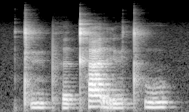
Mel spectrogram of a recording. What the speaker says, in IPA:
tʼ ʉ˨ pʰ ə˨ kʰ a˦ r ʉ˨ tʰ u˦

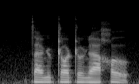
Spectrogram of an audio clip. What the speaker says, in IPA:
t̪ a ɳ y ʈ ɔ ʈ o ɳ a χ o

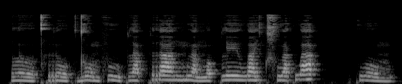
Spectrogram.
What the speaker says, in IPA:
l ɤː˨˩ kʰ r oː˨˩ k̚ d oː˨˩ m f uː˨˩ p l a˨˩ k̚ p r aː˧ n m ɯ˨˩ a̯ ŋ ɔ˨˩ ʔ p l eː˧ w a˧ j t͡ɕʰ u˧ a̯ k w a˥˩ k̚ | k w o˨˩ m

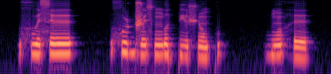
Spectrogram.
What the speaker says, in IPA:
xʷ e˧ s ɘː˦ | x u˧ ɖ͡ʐ ø˨ s ŋʷ i˨ pʲ o˨ ʃ õ˨ kʷ | b õ˧ h ɘ˨

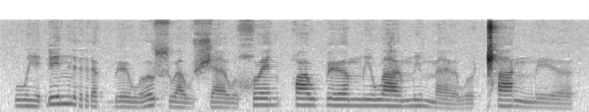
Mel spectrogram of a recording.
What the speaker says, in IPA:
w i˨˩ ɗ i˦ n r ə˨˩ ɡ͡b ø˨˩ w ʊ˦ ə̯ sʷ a˨˩ w ʃ æ˨˩ w χʷ e˦ n qʷ ɪ˦ w ɓ ø˦ ə̯ m i˦ w a˦ ə̯ m i˦ m æ˨˩ ə̯ w ʊ˨˩ ǁ a˦ ŋ͡m ɪ˨˩ ə̯

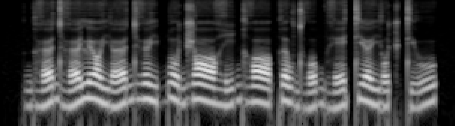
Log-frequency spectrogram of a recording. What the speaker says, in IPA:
ɡʱ œ˩˥ dʱ œ˩˥ lʲ ɔ˦˨ j œ˩˥ dʱ ø˦˨ j ɓ o˦˨ d͡ʒ ɔː˦˨ ɦ i˩˥ ɡʱ ɔː˦˨ k ə˦˨ w dʱ o˩˥ bʱ e˩˥ tʲ œ˦˨ j o˩˥ t͡ʃ tʲ u˩˥

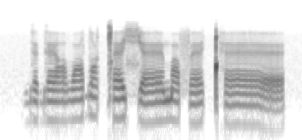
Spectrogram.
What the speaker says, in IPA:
ɡ æ ɡ æː ðˤ u dˤ ɑ ǀ æ ɕ æː m ɑ f æ ǃʰ æː

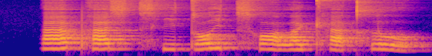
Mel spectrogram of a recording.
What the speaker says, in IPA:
a pʰ a s t͡sʰ i d ɔ i̯ t͡sʰ ɔ lˠ i ʈʰ a kʰ l o

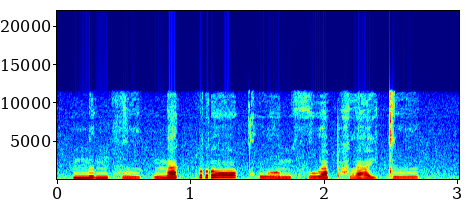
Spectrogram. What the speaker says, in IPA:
n ɯ˧ ŋ f ɯː˨˩ k̚ n a˦˥ k̚ p r ɔː˥˩ kʰ w o˧ n f u˦˥ a̯ pʰ l a˨˩ j t ɯː˦˥ k̚

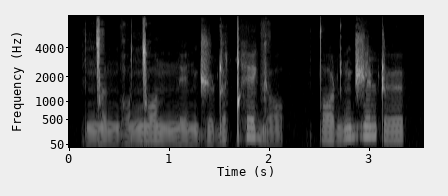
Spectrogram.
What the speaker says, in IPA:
ŋ͡ǀ ə˩ ŋ ɡ ɔ˩ ŋ͡ǀ ɔ˧ nː e˩ n d͡ʒ ʏ˩ ɖ ə˥ ǃʰ e˥ ɡʲ ɔ˩ | t̪ ɔ˧ ɖ n d͡ʒ i˥ ɳ ʈ ʏ˧

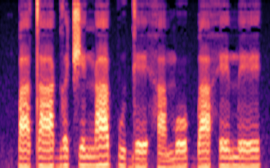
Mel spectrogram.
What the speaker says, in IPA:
k͡p a˧ t aː˦ ɡ ə˦ t͡ʃ e˧ ŋ aː˦ kʷ ɨ˨ ɡ eː˨ h a˨ m oː˦ ɡ͡b a˧ h e˦ m eː˦

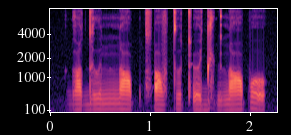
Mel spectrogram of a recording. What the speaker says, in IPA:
ɡ ɑ d ɯ nː ɑː p t͡sʼ ɑ v t̪ u tʼ ø dʲ ɑ ɖ n ɑː p o

